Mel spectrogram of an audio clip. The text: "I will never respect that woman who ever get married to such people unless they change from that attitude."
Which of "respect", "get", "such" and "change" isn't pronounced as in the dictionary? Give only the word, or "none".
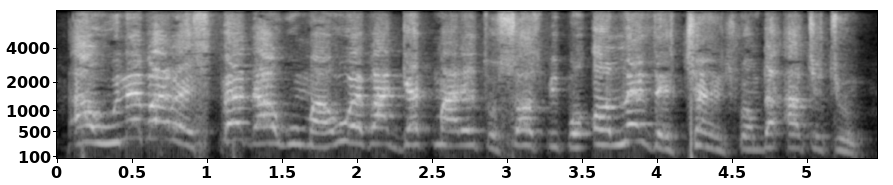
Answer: such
